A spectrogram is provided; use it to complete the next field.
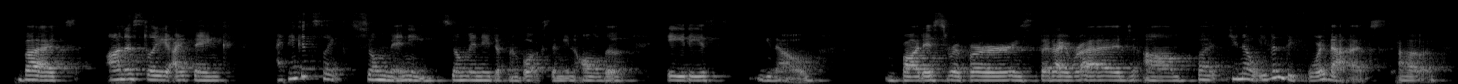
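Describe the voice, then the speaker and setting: A woman at medium pitch, fairly slow and fairly even in intonation, with audible room echo. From Russia. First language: Russian. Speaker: romance novelist. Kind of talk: casual interview.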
